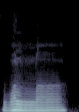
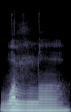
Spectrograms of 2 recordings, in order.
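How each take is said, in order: First: It is said calmly in a natural tone. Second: The same.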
